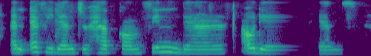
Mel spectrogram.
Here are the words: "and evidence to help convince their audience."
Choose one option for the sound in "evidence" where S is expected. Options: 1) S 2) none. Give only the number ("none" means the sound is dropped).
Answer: 2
